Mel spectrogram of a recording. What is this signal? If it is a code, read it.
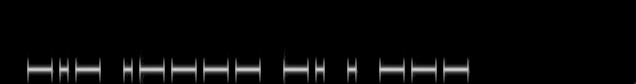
Morse code, heard as a keyed tone, about 15 wpm, 700 Hz. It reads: K1NEO
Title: USA Callsign DE Callsign - 5 Characters - 15wpm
